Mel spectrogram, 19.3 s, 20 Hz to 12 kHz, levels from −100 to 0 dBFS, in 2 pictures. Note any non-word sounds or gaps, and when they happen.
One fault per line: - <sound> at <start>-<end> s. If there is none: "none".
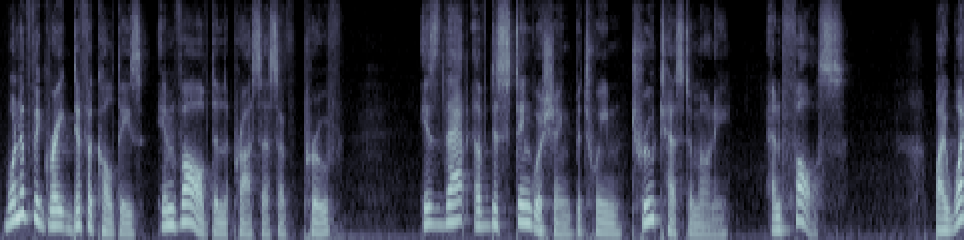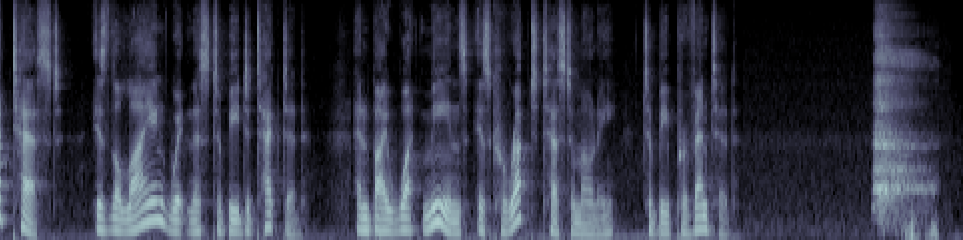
- sigh at 18.3-19.0 s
